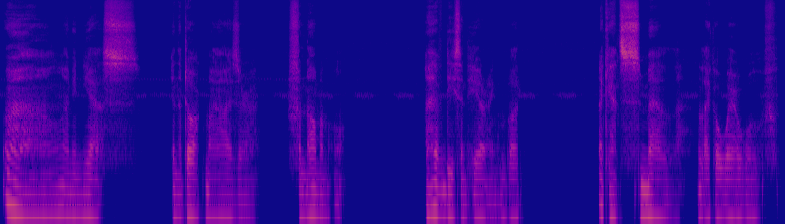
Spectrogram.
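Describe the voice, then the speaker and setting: A man playing a world-weary, morose male vampire in a roleplay audio drama, speaking in a measured, formal, brooding manner with sighs and pauses. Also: fairly low pitch, fairly even intonation. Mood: matter-of-fact, wry. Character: weary old male vampire, morose realist, formerly cruel.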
